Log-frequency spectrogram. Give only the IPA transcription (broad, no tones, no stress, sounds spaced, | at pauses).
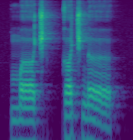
m ʌː t͡ʃ kː ʌ t͡ʃ n əː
